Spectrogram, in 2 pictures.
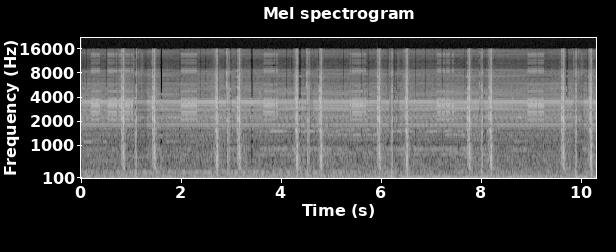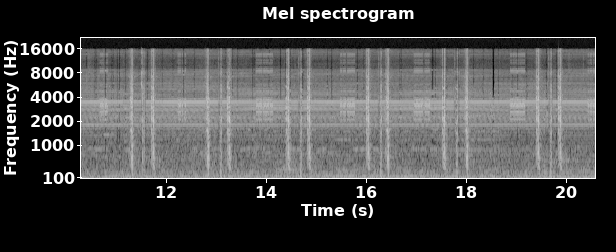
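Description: A small electric fan whirs steadily.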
